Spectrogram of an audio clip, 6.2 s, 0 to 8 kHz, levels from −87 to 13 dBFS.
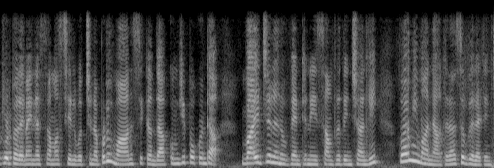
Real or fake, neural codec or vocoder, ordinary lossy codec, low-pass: fake; codec, 16 kHz, 0.8 kbps, ZipCodec; none; 7.2 kHz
